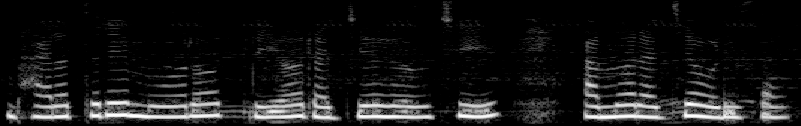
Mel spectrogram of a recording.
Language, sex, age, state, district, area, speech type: Odia, female, 18-30, Odisha, Bhadrak, rural, spontaneous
